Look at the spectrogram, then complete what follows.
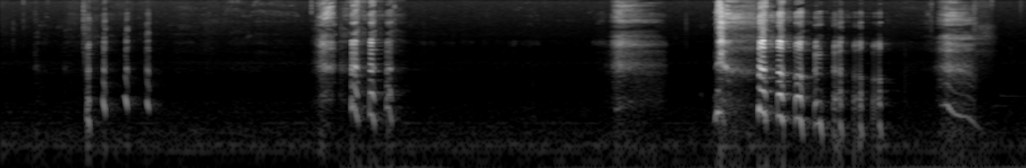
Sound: laughs; laughs

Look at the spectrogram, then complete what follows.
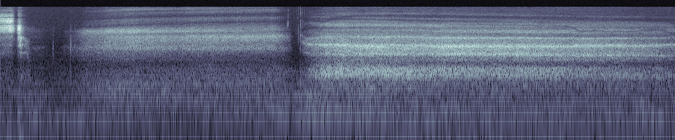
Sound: heavy breathing

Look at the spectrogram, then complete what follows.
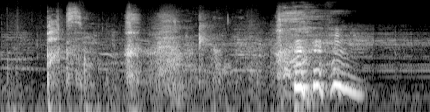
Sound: geeks snigger; chuckles

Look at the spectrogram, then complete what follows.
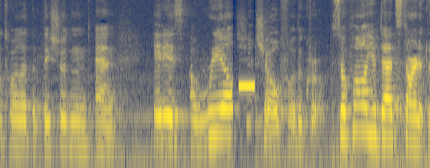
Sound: beep

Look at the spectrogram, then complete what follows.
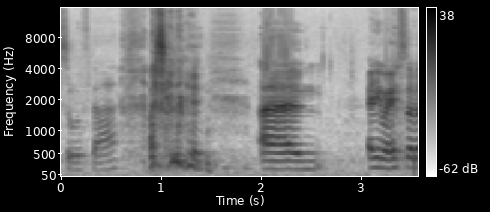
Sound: chuckles

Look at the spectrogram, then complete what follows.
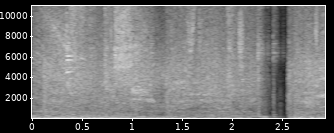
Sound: epic Heavy Metal Music; spaceships’ thrusters humming; epic Heavy Metal Music

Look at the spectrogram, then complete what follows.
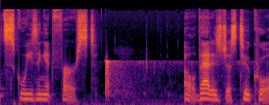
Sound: popping sound

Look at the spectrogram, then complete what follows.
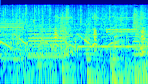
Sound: yapping

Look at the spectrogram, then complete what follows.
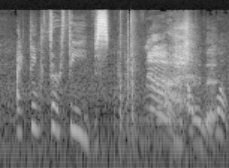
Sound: groaning

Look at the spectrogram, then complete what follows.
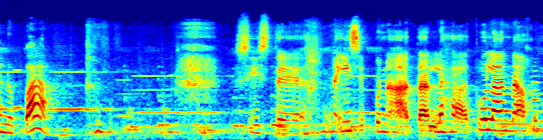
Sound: chuckles

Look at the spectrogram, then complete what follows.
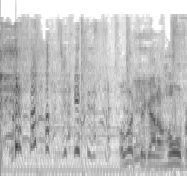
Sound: giggles

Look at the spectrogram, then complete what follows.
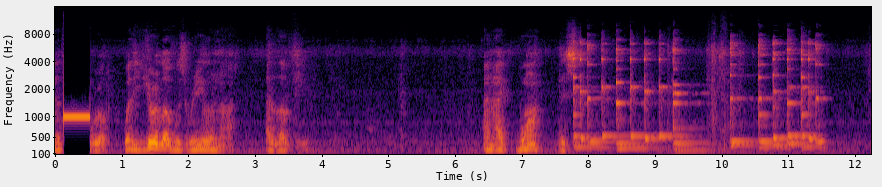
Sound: phone rings

